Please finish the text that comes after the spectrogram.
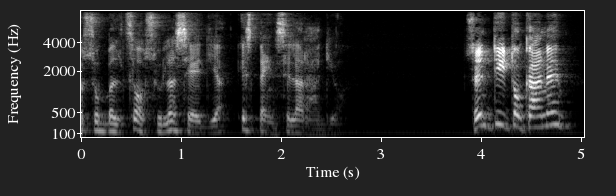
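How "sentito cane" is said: loud, high booming voice; booming farmer. A narrator's reading. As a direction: thunder it out like an old farmer. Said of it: "tuonò". (vecchio contadino che tuona forte)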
